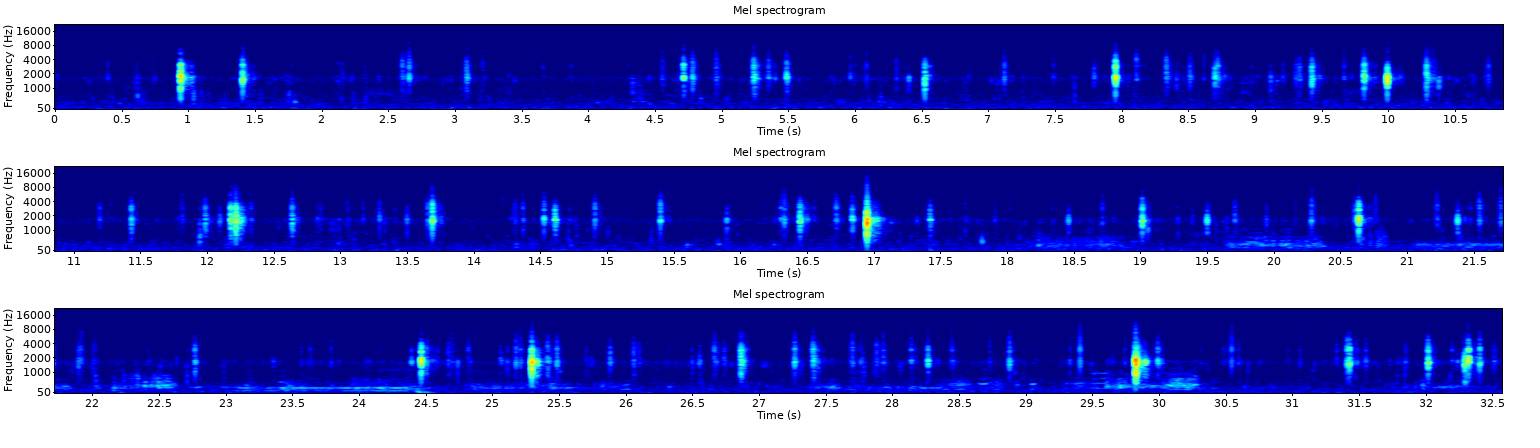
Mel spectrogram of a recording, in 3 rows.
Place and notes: {
  "title": "Rethymno, Crete, old harbour underwater",
  "date": "2019-04-29 14:30:00",
  "description": "hydrophone in old harbour waters",
  "latitude": "35.37",
  "longitude": "24.48",
  "altitude": "2",
  "timezone": "Europe/Athens"
}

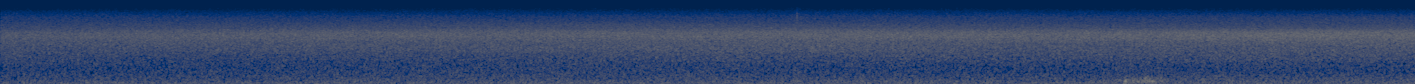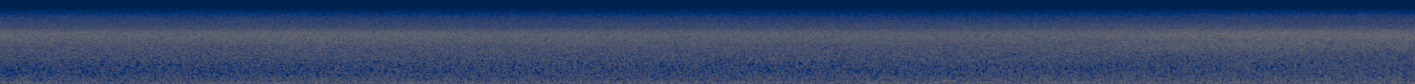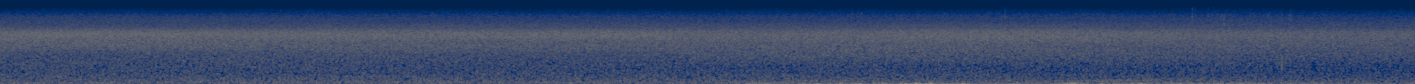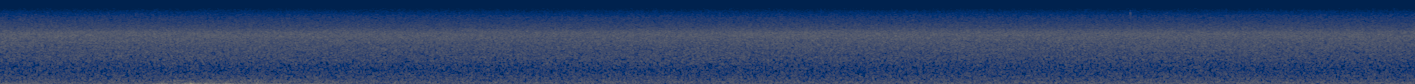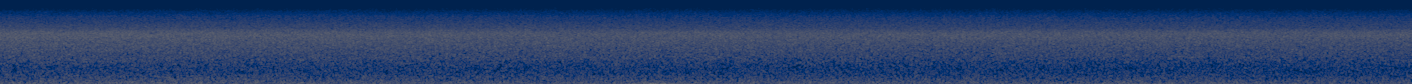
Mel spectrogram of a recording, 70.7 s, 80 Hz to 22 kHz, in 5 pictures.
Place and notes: {
  "title": "Aukštadvario seniūnija, Litauen - Lithuania, countryside, devils hole",
  "date": "2015-07-05 19:20:00",
  "description": "In the centre of a small but quite deep round valley entitled \"devil's hole\" that is surrounded by trees. The quiet sounds of leaves in the wind waves, insects and birds resonating in the somehow magical circle form.\ninternational sound ambiences - topographic field recordings and social ambiences",
  "latitude": "54.62",
  "longitude": "24.65",
  "altitude": "164",
  "timezone": "Europe/Vilnius"
}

